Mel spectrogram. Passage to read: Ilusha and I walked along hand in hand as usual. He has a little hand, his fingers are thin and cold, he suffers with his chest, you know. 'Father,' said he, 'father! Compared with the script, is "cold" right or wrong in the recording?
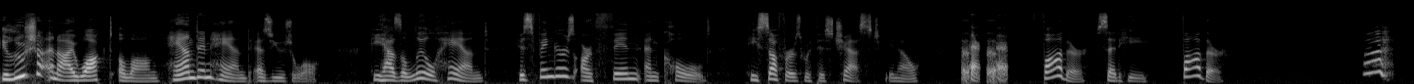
right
